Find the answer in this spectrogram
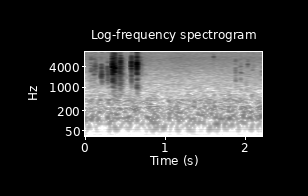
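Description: Near silence: faint room tone, with a short cluster of faint clicks about a third of a second in.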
